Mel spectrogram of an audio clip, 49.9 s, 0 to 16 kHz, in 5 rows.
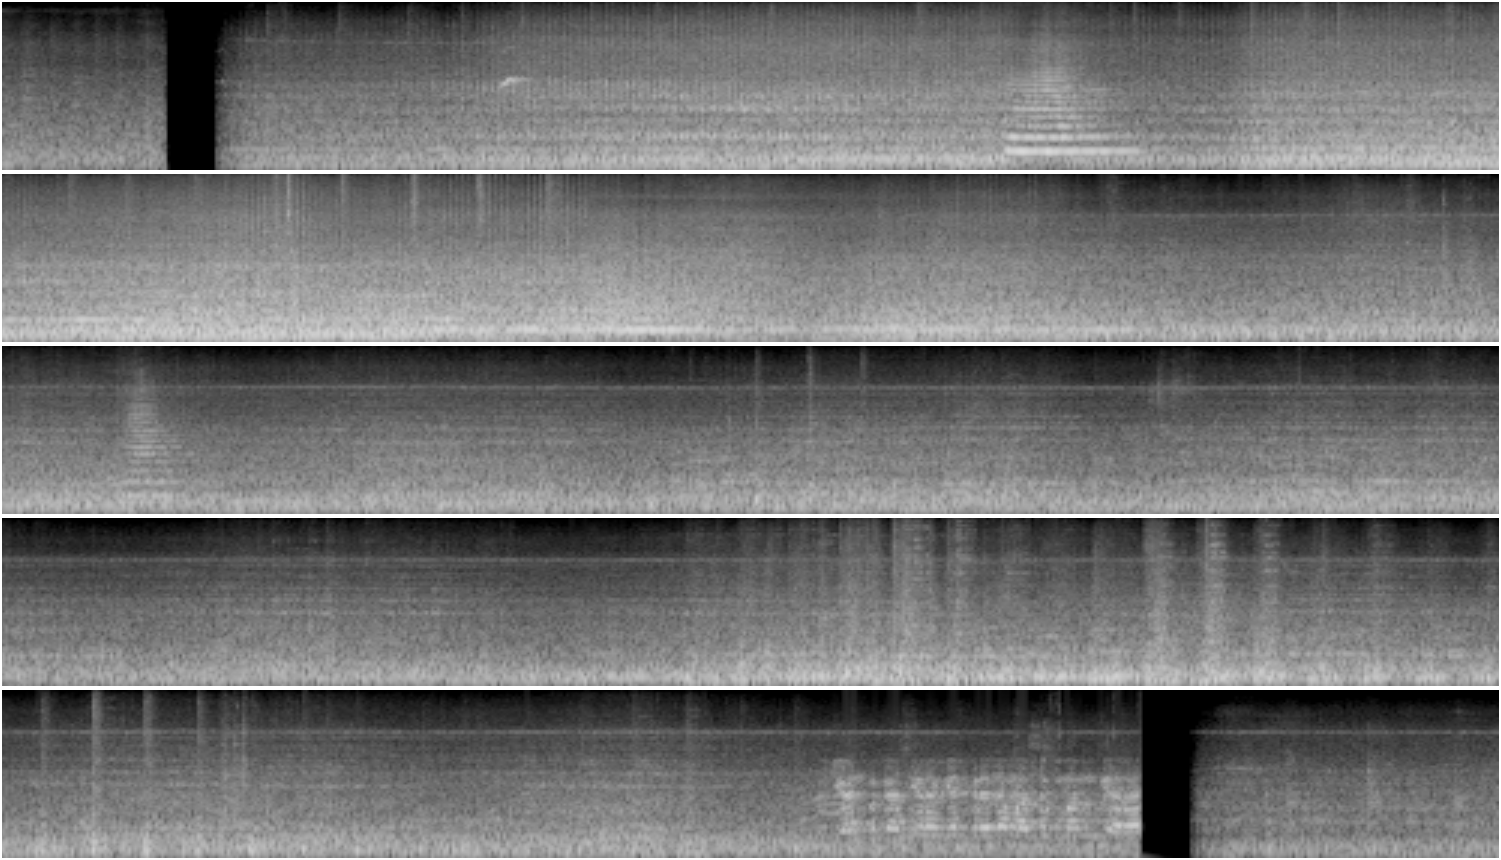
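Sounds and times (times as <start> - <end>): steady train tone: 0.0 - 49.9
train wheels clattering over rail joints: 34.5 - 42.4.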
